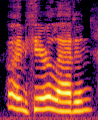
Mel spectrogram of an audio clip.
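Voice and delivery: high princess voice; Jasmine voice. Acted. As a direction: call sweetly as the princess. Voicing Jasmine.

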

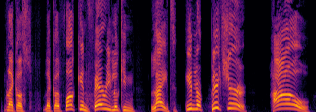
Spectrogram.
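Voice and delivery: high-pitched, emphatic amazement; incredulous. Real, not acted. Storyteller amazed by a sparkle in the picture, incredulous.

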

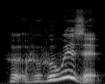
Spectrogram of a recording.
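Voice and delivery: high, loud, slow stammered question; startled stutter, pitch shooting up; stammering. Acted. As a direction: stammer it out in alarm. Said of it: "Brant stammered".

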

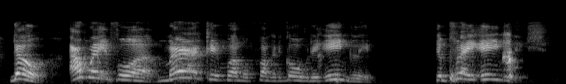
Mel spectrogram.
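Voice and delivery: high-pitched comic complaint; retold indignation. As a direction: protest it in mock exasperation. Retold indignant reply about casting.

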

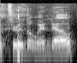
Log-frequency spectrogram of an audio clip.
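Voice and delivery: ordinary delivery

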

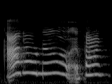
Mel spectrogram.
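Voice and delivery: high squeaky waver of doubt; a tiny high voice of a confused mind; squeaky unsure mind voice. Retold or imitated. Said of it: "your mind's like".

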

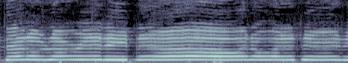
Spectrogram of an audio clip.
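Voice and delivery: high, whiny protest to dad; mock scared whine. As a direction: play the scared kid refusing to drive. Retelling panic at first drive.

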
